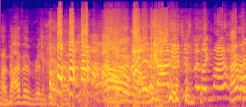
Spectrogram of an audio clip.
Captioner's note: laughs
